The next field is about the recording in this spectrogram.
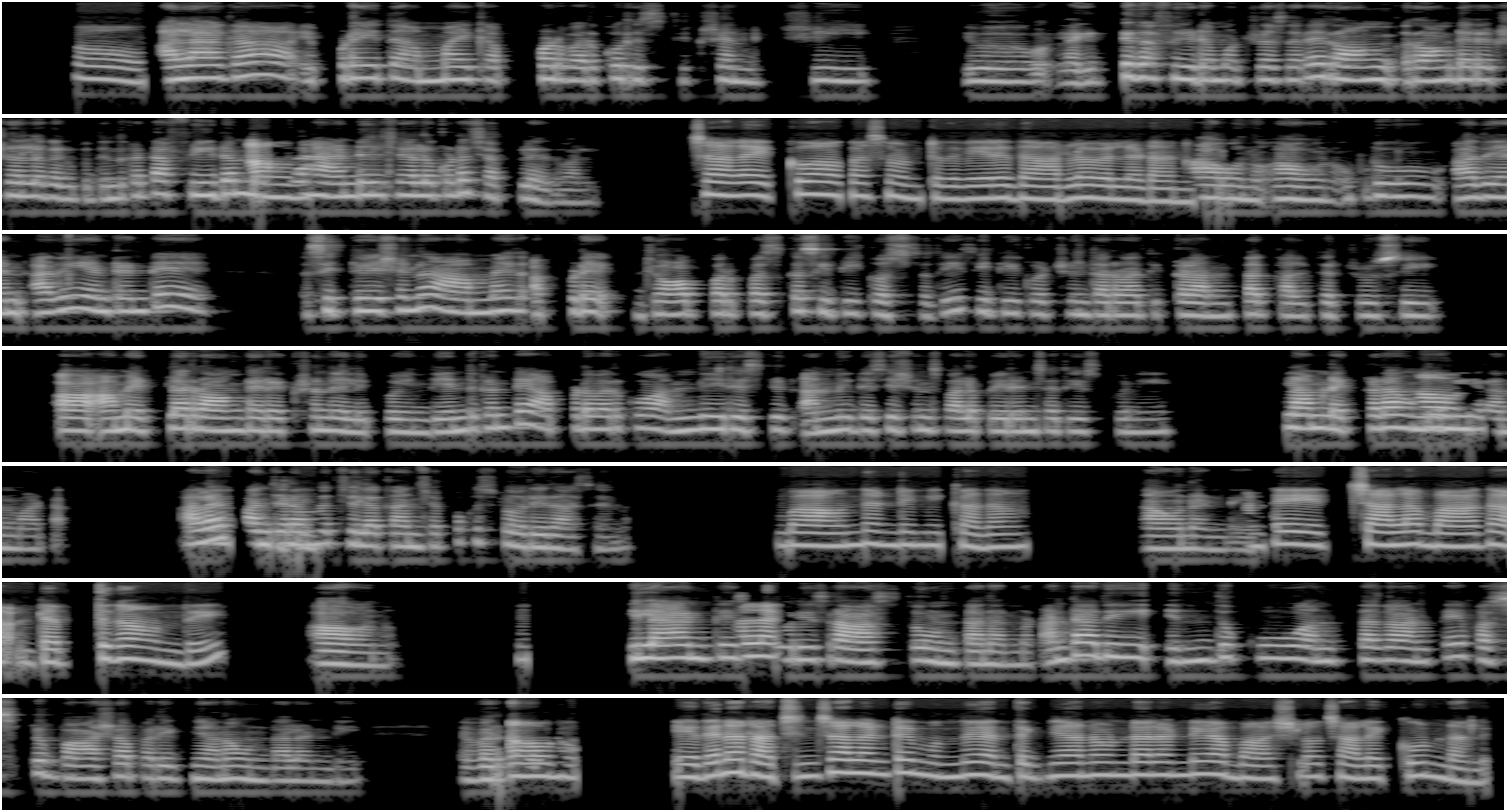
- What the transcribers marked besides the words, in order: in English: "రెస్ట్రిక్షన్"; in English: "లైట్‌గా ఫ్రీడమ్"; in English: "రాంగ్, రాంగ్"; in English: "ఫ్రీడమ్‌ని"; in English: "హ్యాండిల్"; other background noise; in English: "సిట్యుయేషన్"; in English: "జాబ్ పర్‌పస్‌గా"; in English: "కల్చర్"; in English: "రాంగ్ డైరెక్షన్‌లో"; in English: "రెస్ట్రిక్ట్"; in English: "డెసిషన్స్"; other noise; in English: "స్టోరీ"; in English: "డెప్త్‌గా"; in English: "స్టోరీస్"; in English: "ఫస్ట్"
- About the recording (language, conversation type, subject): Telugu, podcast, మీ భాష మీ గుర్తింపుపై ఎంత ప్రభావం చూపుతోంది?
